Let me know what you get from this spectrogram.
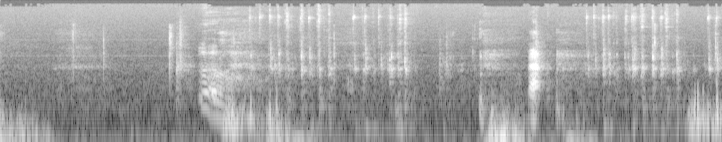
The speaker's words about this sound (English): What are you typing?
